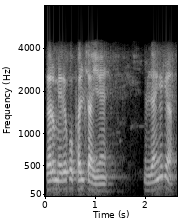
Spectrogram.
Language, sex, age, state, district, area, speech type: Hindi, male, 60+, Rajasthan, Karauli, rural, conversation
